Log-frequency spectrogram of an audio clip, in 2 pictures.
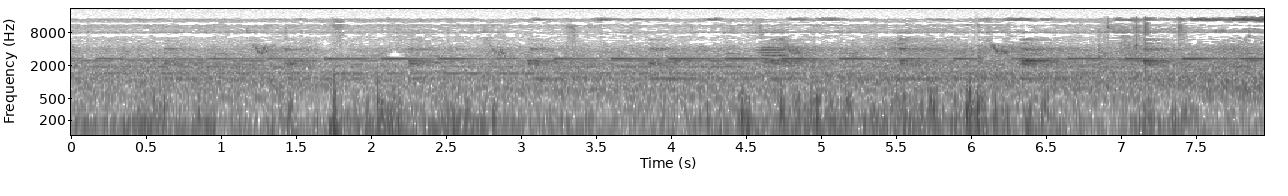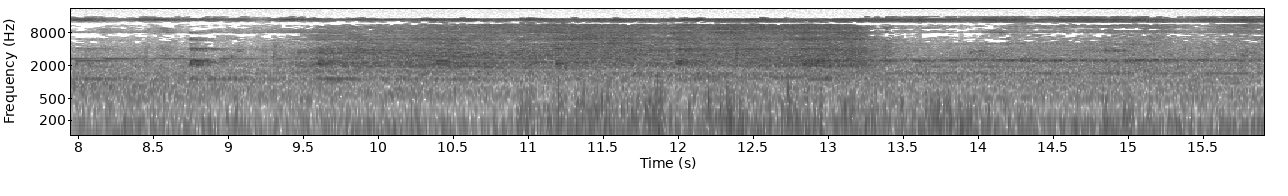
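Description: Metra bi-level commuter train approaching cab car first, a low steady rumble. A single sharp thump comes about two seconds in, and a hiss starts about ten seconds in and cuts off abruptly about three seconds later.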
